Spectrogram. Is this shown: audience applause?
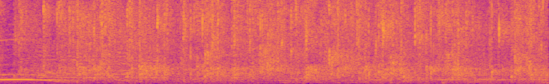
yes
